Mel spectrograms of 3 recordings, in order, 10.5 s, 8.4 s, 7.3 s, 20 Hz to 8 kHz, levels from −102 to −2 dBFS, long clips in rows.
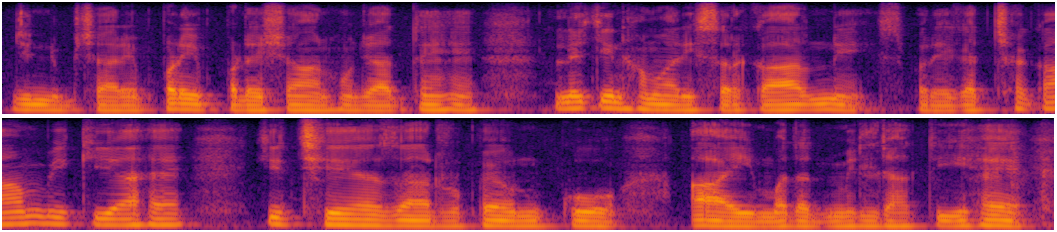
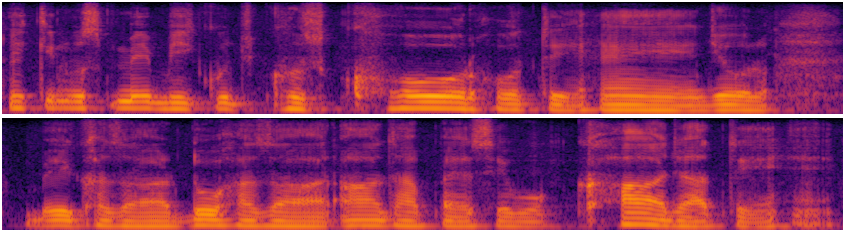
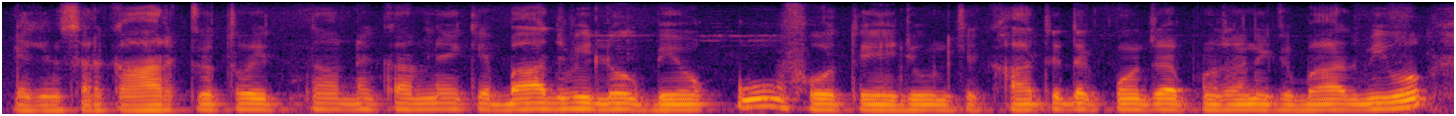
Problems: low volume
